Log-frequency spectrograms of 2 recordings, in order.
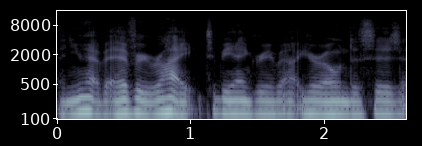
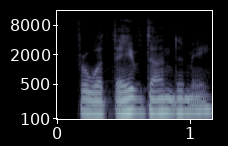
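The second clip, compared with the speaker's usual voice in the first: ordinary talk, nothing marked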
